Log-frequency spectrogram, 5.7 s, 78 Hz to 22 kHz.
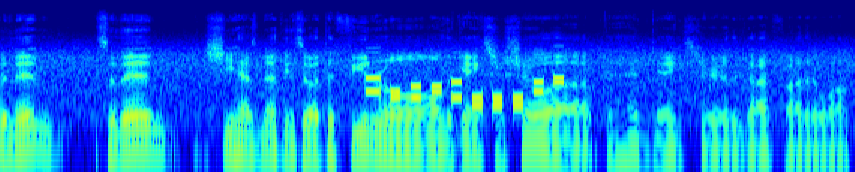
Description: Multi-frequency trunk signalling (R1, as on North American trunks), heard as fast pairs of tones, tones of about 70 ms, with speech in English. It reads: KP 35681119 ST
